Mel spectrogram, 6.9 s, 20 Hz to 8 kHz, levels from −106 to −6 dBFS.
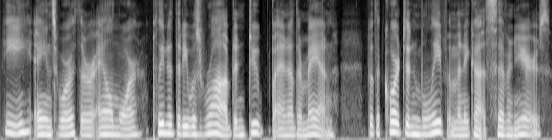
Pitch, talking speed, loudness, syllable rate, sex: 160 Hz, 210 wpm, -18 LUFS, 5.7 syllables/s, female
